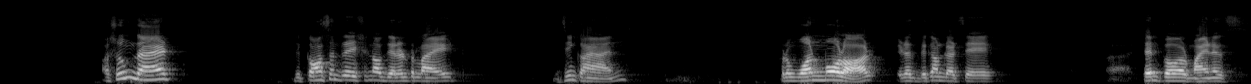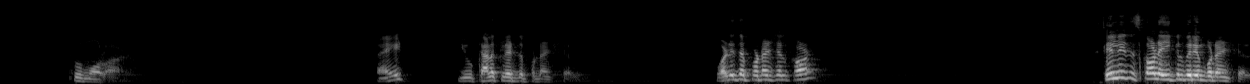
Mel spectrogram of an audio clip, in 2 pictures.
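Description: An older man speaks calmly into a close microphone, in short phrases with pauses.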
